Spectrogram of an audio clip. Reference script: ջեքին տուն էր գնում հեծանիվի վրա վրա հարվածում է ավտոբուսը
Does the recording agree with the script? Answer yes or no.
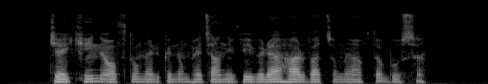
no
